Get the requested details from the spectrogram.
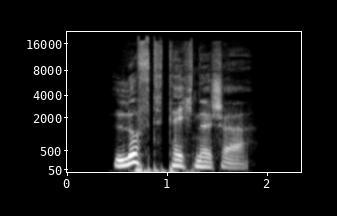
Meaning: inflection of lufttechnisch: 1. strong/mixed nominative masculine singular 2. strong genitive/dative feminine singular 3. strong genitive plural
- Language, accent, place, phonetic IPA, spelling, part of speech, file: German, Germany, Berlin, [ˈlʊftˌtɛçnɪʃɐ], lufttechnischer, adjective, De-lufttechnischer.ogg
